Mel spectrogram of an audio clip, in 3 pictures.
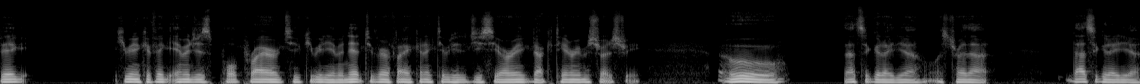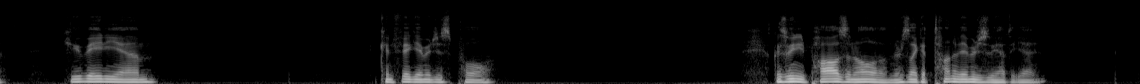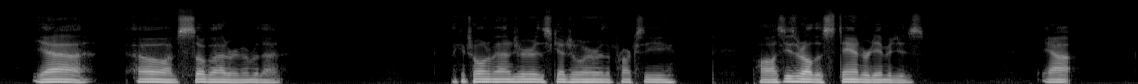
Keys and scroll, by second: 9.8 alt+Tab, 11.0-13.9 typing, 15.8 alt+Tab, 16.4-19.1 typing.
